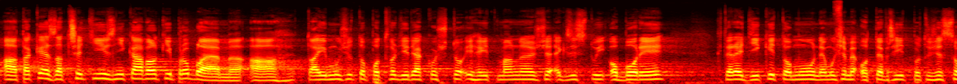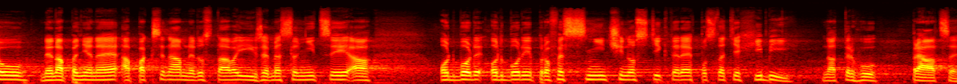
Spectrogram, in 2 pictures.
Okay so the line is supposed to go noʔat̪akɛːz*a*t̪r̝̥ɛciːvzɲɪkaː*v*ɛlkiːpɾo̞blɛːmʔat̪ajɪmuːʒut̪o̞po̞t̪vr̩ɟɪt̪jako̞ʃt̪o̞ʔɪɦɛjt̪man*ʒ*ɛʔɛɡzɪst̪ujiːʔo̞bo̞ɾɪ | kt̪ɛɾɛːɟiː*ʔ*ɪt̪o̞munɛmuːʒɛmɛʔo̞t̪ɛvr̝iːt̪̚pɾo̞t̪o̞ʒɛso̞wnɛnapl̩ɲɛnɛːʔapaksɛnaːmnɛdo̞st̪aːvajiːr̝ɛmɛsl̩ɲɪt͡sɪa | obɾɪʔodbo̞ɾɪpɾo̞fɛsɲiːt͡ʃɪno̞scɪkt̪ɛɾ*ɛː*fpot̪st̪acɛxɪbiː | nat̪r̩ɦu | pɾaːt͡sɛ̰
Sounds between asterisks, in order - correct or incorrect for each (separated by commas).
correct, correct, correct, incorrect, correct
